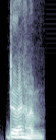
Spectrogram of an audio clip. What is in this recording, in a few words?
"dirham", Indian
